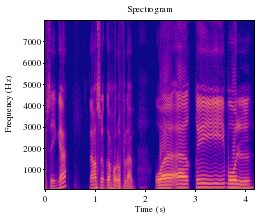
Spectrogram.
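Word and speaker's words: وَأَقِيمُوا: wa aqimul dan tidak boleh mul karena di sini wnya tidak dianggap lagi.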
